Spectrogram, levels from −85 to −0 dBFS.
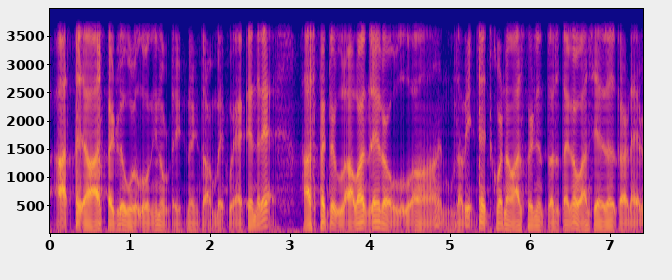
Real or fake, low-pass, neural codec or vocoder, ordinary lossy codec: fake; 3.6 kHz; autoencoder, 22.05 kHz, a latent of 192 numbers a frame, VITS, trained on many speakers; none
